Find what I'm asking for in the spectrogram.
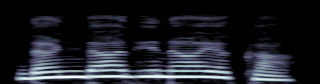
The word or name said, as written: ದಂಡಾಧಿನಾಯಕ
